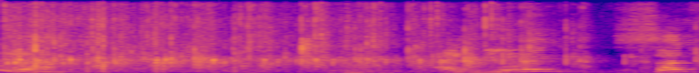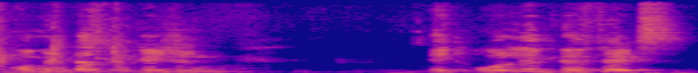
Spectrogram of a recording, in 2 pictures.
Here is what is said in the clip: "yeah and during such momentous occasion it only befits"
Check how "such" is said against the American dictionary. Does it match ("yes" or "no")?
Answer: yes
